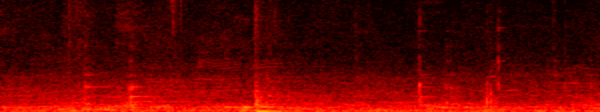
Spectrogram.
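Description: Background music and voices of a busy hall, with a few light metallic clicks as the barrels and action of a double rifle are handled.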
